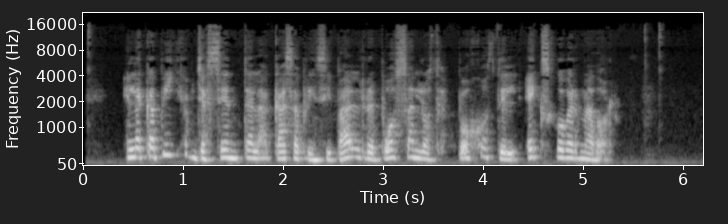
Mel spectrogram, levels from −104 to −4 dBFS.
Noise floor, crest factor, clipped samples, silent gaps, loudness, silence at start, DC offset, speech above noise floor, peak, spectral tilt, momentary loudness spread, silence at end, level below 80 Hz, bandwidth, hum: -57 dBFS; 16 dB; under 0.1%; none; -24 LUFS; 0.45 s; under 0.1%; 33 dB; -8 dBFS; -6.5 dB/octave; 4 LU; 0.9 s; -58 dBFS; 16 kHz; none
